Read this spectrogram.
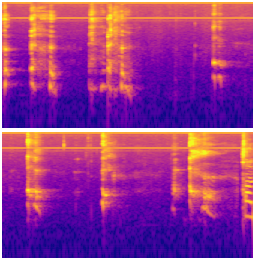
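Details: Child coughing: repeated short bursts, about eight coughs in quick clusters separated by brief pauses.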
